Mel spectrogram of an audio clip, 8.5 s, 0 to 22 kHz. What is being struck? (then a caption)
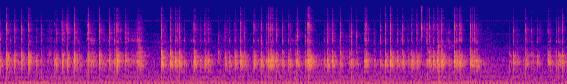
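Wooden triangular frame. A large stained wooden triangular Triforce frame is fast-tapped with nails on its slats and crossbar. Rapid, dry, keyboard-like clicks centre around 1.1 kHz with a bright edge and die away almost instantly. The tapping comes in quick bursts with brief pauses over about 8.6 seconds.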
